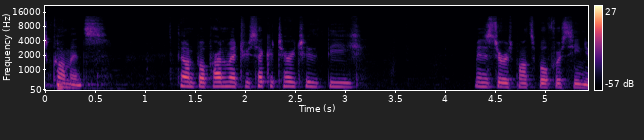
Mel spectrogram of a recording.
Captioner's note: speaking French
